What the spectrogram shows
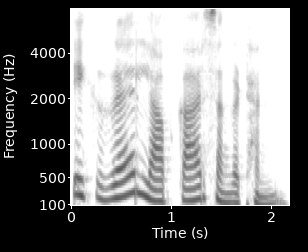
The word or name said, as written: संगठन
